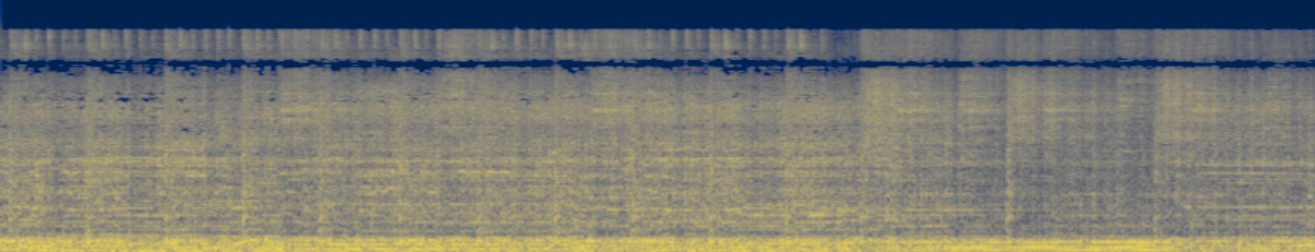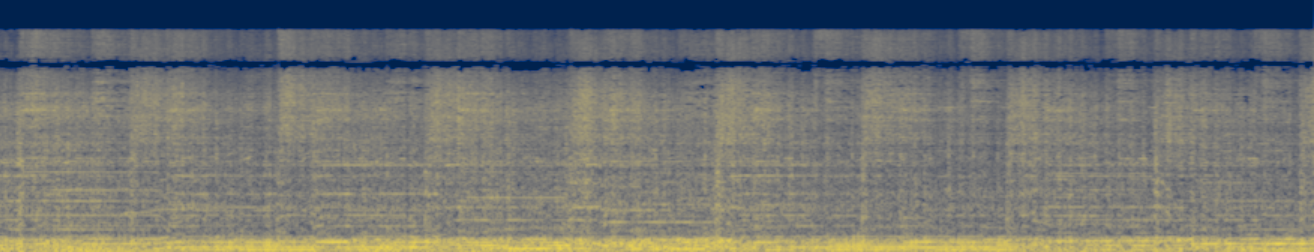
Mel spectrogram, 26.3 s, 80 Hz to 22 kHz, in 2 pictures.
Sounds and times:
Heavy metal: 0:00.0 - 0:26.2.

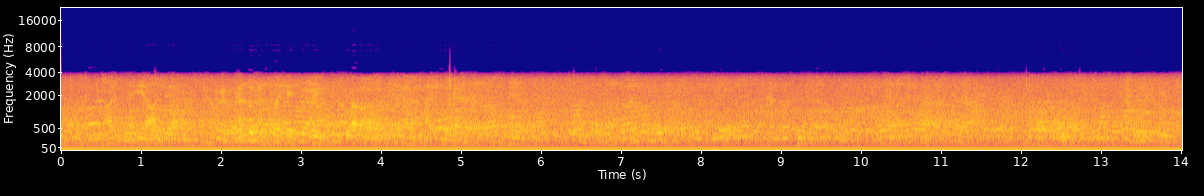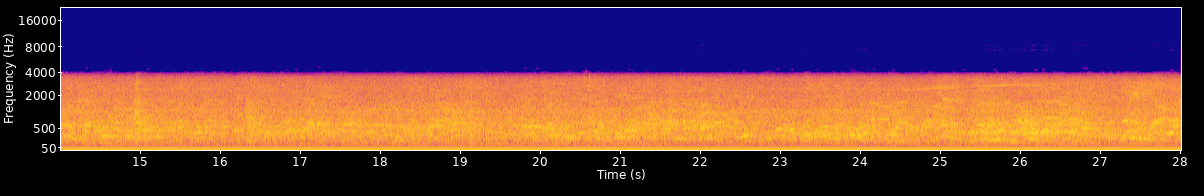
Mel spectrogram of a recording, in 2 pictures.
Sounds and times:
Speech: 0:00.0 - 0:28.0.

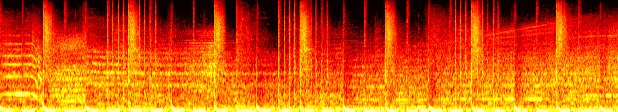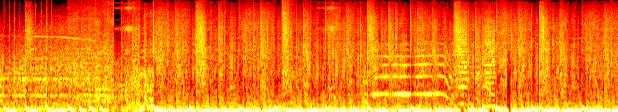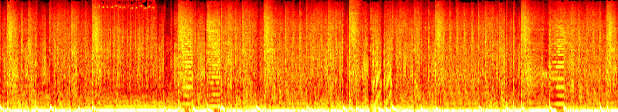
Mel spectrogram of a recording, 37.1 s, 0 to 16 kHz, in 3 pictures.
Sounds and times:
Dubstep: 0:00.0 - 0:37.0.

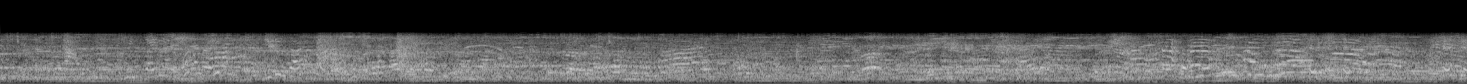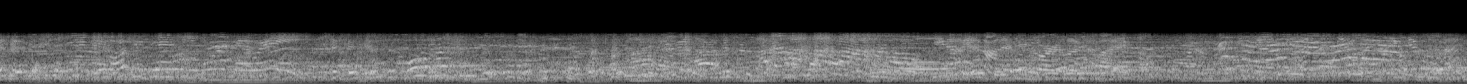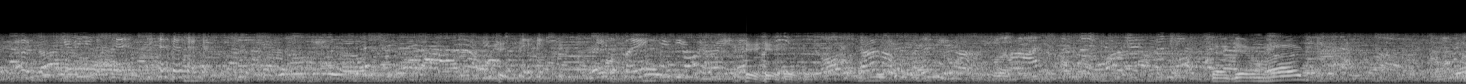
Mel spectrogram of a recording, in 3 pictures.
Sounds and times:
Music: 0:00.0 - 0:44.0
Speech: 0:00.0 - 0:44.0.

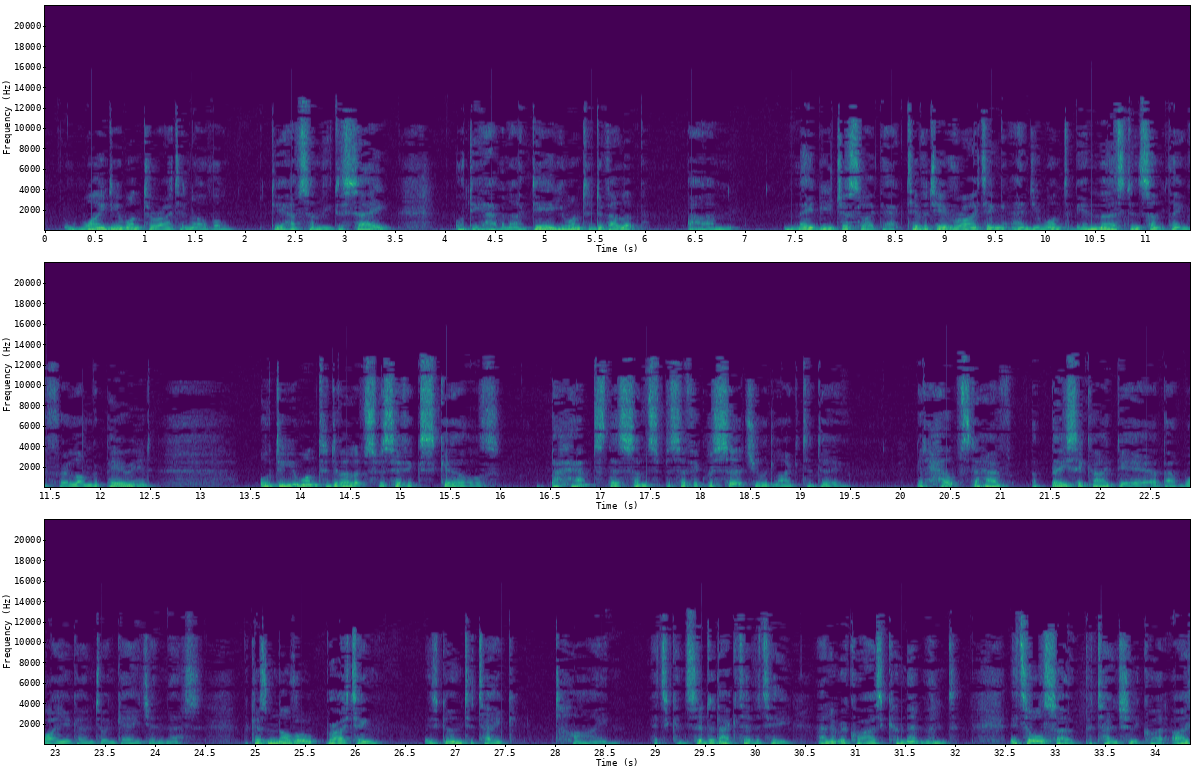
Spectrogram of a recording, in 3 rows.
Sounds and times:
Speech: 0:00.2 - 0:03.5, 0:04.1 - 0:12.6, 0:13.6 - 0:19.6, 0:20.2 - 0:34.3.

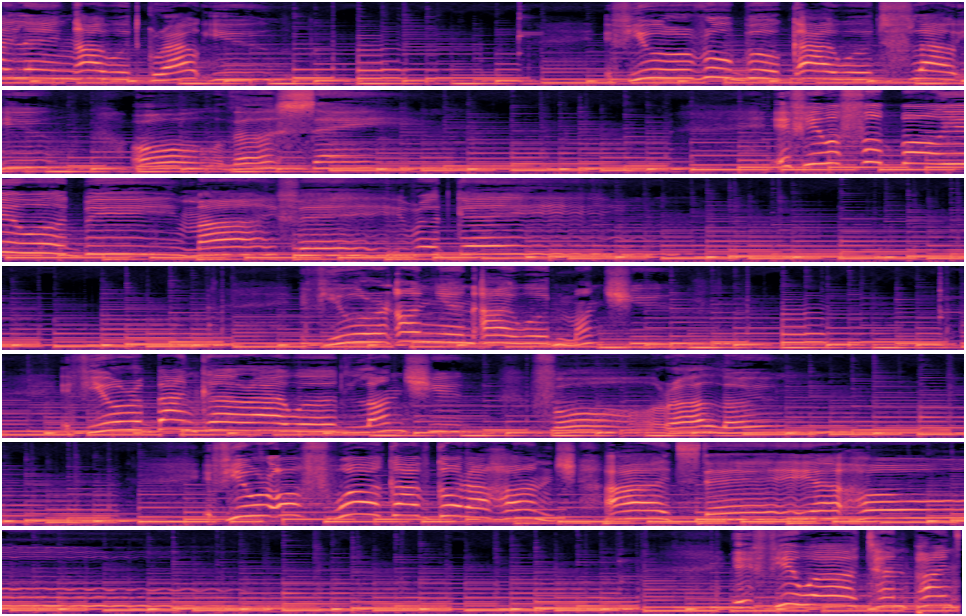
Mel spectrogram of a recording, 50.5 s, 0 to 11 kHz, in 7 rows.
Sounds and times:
Music: 0:00.0 - 0:50.4.

